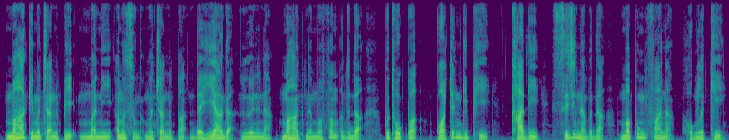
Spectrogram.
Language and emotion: Manipuri, neutral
